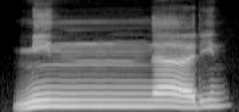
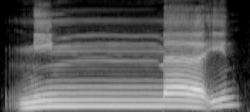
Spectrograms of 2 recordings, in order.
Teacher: merging the two letters into one mushaddad letter that's the same as the second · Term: Idgham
